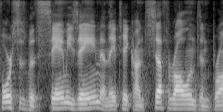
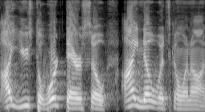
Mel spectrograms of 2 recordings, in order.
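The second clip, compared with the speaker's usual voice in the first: put-on self-important, loud, know-it-all boasting; 3 semitones higher, 6 dB louder than usual. Mocking former insiders who claim inside knowledge: imitating know-it-all former insiders. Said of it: "all these people that are just like".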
